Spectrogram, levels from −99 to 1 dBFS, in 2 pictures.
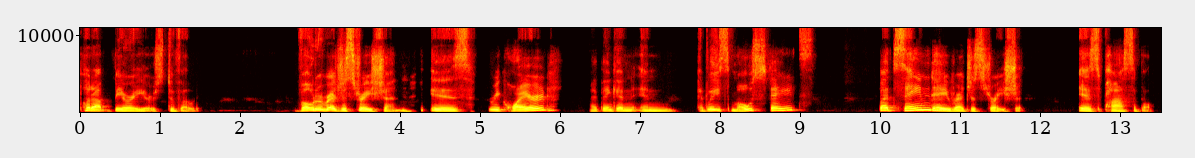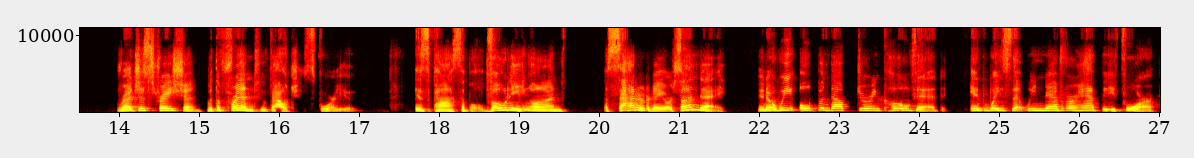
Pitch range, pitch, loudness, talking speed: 150-225 Hz, 180 Hz, -18 LUFS, 115 wpm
